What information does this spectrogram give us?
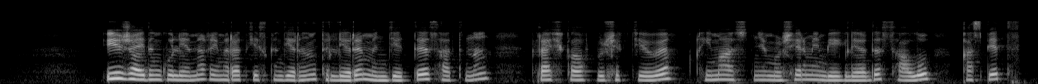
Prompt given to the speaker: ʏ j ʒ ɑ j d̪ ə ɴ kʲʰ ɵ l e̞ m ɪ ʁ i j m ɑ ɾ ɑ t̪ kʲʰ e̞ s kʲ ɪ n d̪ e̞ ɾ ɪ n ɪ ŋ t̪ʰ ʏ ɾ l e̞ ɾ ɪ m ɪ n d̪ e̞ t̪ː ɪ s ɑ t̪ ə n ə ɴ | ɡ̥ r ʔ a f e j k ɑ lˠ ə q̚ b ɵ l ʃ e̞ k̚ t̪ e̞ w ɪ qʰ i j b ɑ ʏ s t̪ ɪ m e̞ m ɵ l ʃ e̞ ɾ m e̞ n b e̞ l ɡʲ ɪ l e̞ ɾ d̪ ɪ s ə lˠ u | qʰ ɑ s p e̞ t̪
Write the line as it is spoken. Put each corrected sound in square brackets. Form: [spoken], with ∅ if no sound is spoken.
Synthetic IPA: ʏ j ʒ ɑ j d̪ ə ɴ kʲʰ ɵ l e̞ m ɪ ʁ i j m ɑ ɾ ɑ t̪ kʲʰ e̞ s kʲ ɪ n d̪ e̞ ɾ ɪ n ɪ ŋ t̪ʰ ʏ ɾ l e̞ ɾ ɪ m ɪ n d̪ e̞ t̪ː ɪ s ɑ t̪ ə n ə ɴ | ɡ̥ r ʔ a f [i] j k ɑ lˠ ə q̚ b ɵ l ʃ e̞ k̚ t̪ e̞ w ɪ qʰ i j [m] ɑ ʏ s t̪ ɪ [n] e̞ m ɵ l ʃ e̞ ɾ m e̞ n b e̞ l ɡʲ ɪ l e̞ ɾ d̪ ɪ s [ɑ] lˠ u | qʰ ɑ s p e̞ t̪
